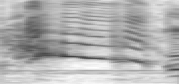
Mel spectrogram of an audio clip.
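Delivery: a very high shriek of surprise; a stunned cry when the guess proves right; startled shriek. Real, not acted. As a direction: shriek in sudden shock. Shocked by the confirmed surname.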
